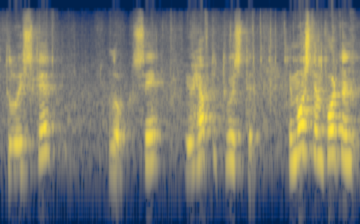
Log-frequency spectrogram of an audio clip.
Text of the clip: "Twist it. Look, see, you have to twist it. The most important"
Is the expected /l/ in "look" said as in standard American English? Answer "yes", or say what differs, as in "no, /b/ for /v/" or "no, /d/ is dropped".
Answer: yes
